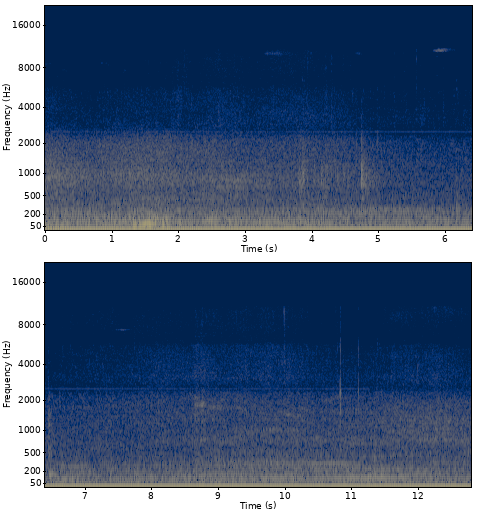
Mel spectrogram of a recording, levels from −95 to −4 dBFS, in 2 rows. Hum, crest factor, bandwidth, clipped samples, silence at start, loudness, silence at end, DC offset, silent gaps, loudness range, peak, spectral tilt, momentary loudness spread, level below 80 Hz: none; 18 dB; 11 kHz; under 0.1%; 0 s; -51 LUFS; 0 s; 0.5%; none; 7 LU; -30 dBFS; -7 dB/octave; 8 LU; -54 dBFS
